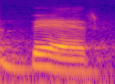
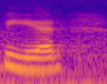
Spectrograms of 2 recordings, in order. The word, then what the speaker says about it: bear: So this is bhalu ko we always call bear and not beer. But I have seen many people pronouncing this as beer.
